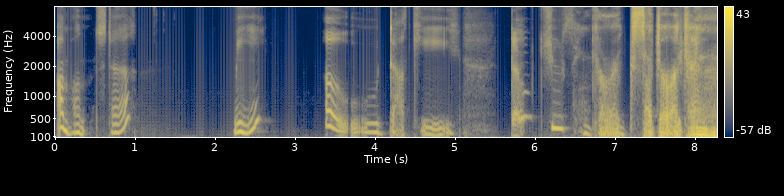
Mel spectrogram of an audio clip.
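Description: Over light background noise, a woman uses a put-on character voice at a very slow pace, with long, frequent pauses.

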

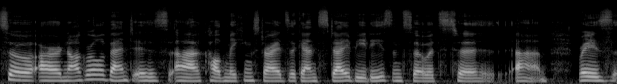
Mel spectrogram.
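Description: Against a quiet background, a woman with an ordinary speaking voice, fairly low pitch and fairly even intonation speaks at a fairly quick pace. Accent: American. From Nashua, New Hampshire, US; New Hampshire. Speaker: service club president. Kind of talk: casual interview. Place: studio.

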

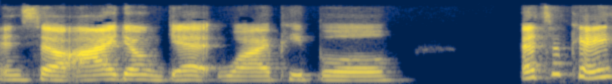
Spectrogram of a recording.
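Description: A woman's fairly bright, medium-pitched voice in an American accent, at a fairly slow pace

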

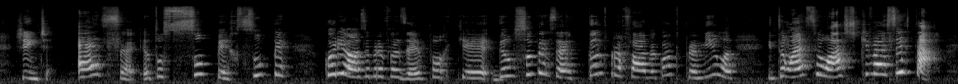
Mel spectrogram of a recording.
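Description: A woman with an extremely high, bright and sharp voice speaks fairly slowly in a raised, projected way, her pitch swinging very widely. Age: 30s. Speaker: YouTuber; vlogger. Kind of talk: casual vlog. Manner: animated. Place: home room. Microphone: camera far.

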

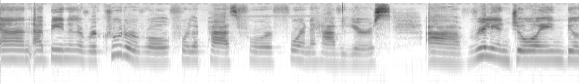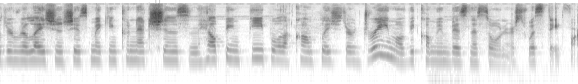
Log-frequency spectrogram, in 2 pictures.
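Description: With a Costa Rican accent, a woman talks at a moderate pace with hardly any pauses and fairly even intonation. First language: Spanish. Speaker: recruiter. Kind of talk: interview. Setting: studio. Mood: friendly, upbeat. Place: studio. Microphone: studio mic.

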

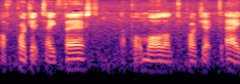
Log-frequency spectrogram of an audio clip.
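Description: A man's fairly low voice at a moderate pace, dry with no echo, over light background noise. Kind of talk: casual vlog chat. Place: tent. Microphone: phone near.

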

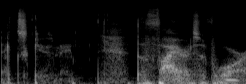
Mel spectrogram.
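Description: A very slow, dramatic, theatrical whisper amid noticeable background noise. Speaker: ASMR video creator. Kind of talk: ASMR lore narration, reading aloud. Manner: dramatic, slow and hushed, theatrical reading of grim lore.

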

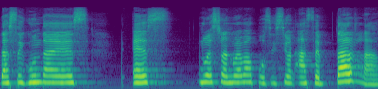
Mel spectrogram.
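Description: A woman's high voice, fairly slow, monotone and flat, against a quiet background. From California. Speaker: preacher. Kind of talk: sermon. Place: church. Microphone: handheld.

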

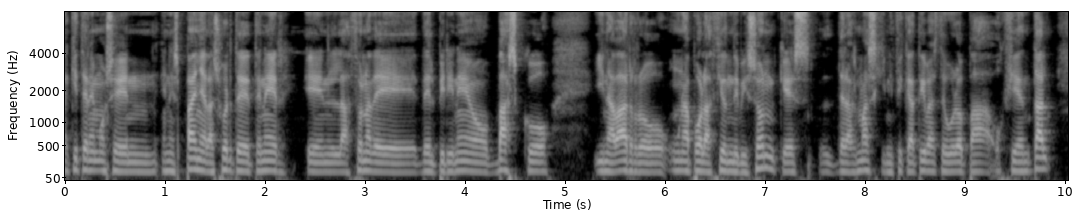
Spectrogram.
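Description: Against a quiet background, a man speaks at a moderate pace with monotone, flat intonation. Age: 20s. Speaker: YouTube educator. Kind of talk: improvised video monologue. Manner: hesitant, many fillers. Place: home room. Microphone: studio mic.

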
